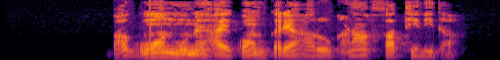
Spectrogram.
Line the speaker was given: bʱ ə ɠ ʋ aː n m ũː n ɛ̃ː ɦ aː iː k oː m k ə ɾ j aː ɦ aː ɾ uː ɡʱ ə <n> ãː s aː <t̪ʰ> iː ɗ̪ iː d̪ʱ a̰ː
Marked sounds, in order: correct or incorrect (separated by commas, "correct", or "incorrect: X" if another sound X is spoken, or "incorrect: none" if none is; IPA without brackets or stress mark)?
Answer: incorrect: ɳ, correct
